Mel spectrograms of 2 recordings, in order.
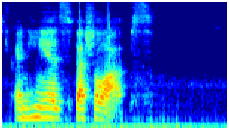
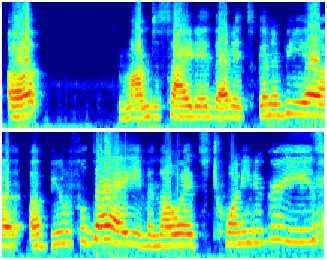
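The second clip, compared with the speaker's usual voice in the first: higher, louder sing-song teasing; mock announcement; 4 semitones higher, 4 dB louder than usual. [name] announcing mom's freezing beautiful day, mockingly. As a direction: tease mom with a rising mock-grand announcement.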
